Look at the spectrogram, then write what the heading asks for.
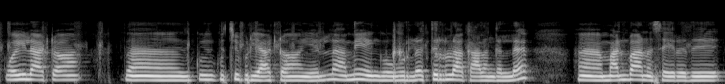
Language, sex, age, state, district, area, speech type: Tamil, female, 60+, Tamil Nadu, Madurai, urban, spontaneous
